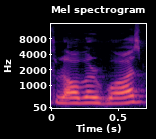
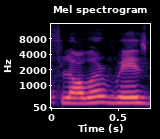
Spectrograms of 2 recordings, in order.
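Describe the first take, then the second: First: The vowel in vase sounds like ah. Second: The vowel in vase sounds like ay. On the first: "इसको हम flower वाज भी पढ़ सकते हैं" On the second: "flower वेज भी पढ़ सकते हैं"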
